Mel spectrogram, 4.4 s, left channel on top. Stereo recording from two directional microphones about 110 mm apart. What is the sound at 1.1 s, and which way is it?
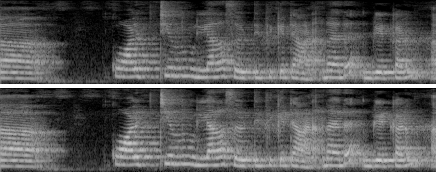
A woman's voice, 10° left (ahead or behind).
